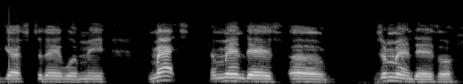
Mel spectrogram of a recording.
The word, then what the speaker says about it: Jimenez: I got a very special guest today with me, Max Jimenez. Jimenez or Jimenez. How you say it? I messed Jimenez. up. Just act Jimenez. like the Okay. J, just like the J's and H, man.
